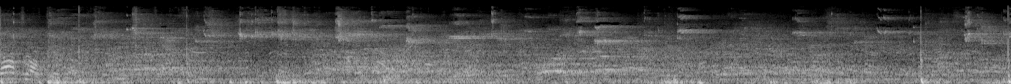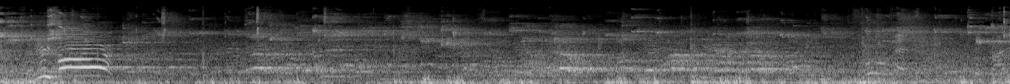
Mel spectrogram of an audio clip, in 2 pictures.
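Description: A basketball bounces on the court, echoing in a large hall.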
